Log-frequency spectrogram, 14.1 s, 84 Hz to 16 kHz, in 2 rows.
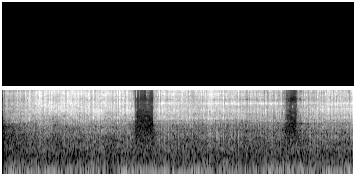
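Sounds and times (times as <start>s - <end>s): deep rumble: 7.1s - 14.0s
rc car hiss and scraping: 7.1s - 14.0s.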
